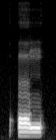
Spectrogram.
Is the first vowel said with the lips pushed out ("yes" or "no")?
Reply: no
